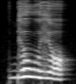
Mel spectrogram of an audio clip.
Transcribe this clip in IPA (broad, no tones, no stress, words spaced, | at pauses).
bʲowuvʲɔ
